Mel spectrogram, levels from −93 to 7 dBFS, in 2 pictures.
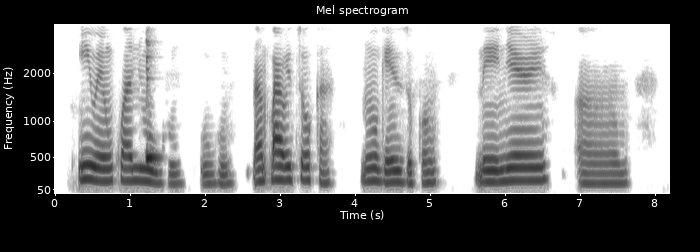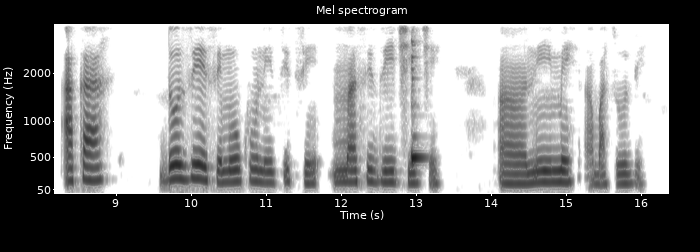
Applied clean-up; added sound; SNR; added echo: classical method Wiener filter.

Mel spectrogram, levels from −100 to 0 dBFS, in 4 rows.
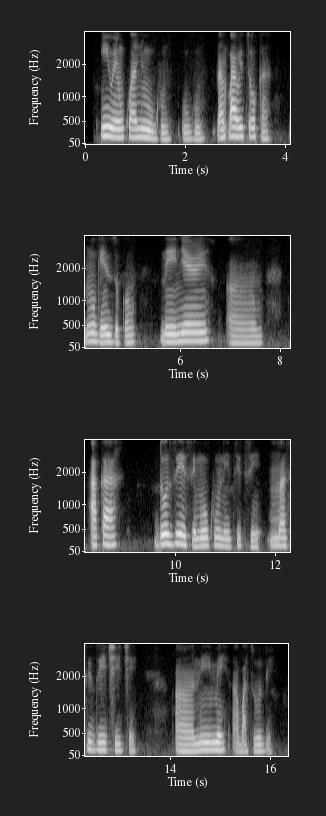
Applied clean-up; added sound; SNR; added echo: none; none; none; none.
